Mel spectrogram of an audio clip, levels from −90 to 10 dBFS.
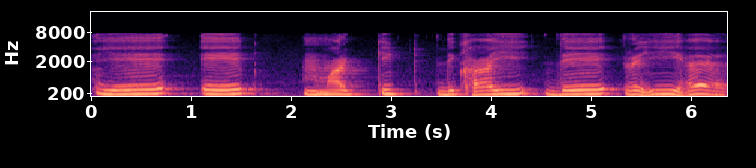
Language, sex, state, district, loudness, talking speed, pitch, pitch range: Hindi, male, Rajasthan, Jaipur, -12 LUFS, 65 wpm, 195 Hz, 185-210 Hz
